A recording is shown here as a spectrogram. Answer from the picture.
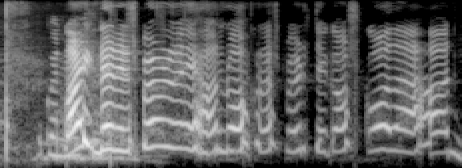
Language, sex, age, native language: Icelandic, male, 12, Icelandic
